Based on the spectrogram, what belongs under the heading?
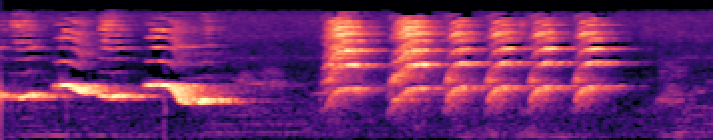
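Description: A laughingthrush sings a loud, slurred whistle that drops in pitch, then a quick run of five or six rich, rising notes in rapid succession.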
